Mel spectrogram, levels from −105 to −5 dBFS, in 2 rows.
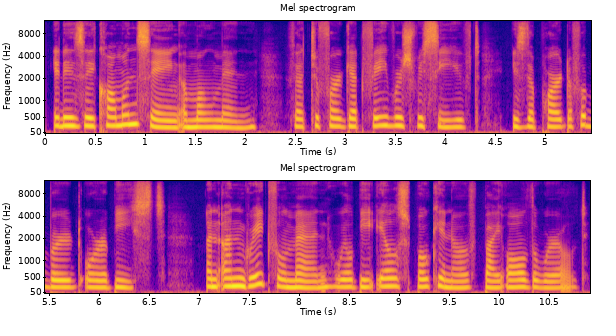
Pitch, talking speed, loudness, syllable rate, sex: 220 Hz, 180 wpm, -17 LUFS, 4.5 syllables/s, female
